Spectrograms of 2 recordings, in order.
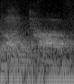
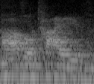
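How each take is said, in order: First: The last syllable is said as tav. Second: The last syllable is said as tiv. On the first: The speaker calls it right. "Everybody says avotav" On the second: The speaker calls it wrong. "Why isn't it avotiv? It's just not"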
